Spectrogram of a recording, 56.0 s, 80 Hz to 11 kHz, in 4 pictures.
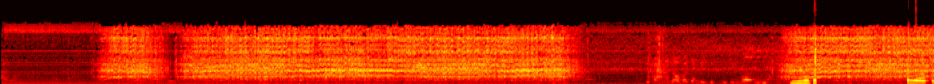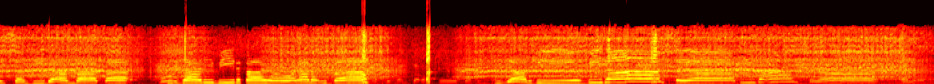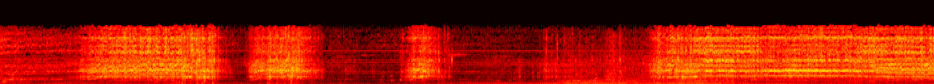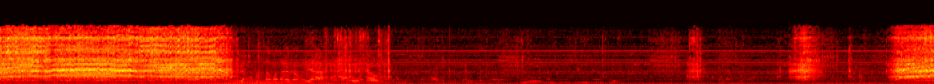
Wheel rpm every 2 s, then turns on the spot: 20, 110, 160, 160, 40, 10, 150, 150, 60, 120, 80, 160, 160, 140, 40, 120, 50, 10, 20, 150, 160, 160, 130, 10, 0, 0, 0, 30.
16-18 34-36 46-48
